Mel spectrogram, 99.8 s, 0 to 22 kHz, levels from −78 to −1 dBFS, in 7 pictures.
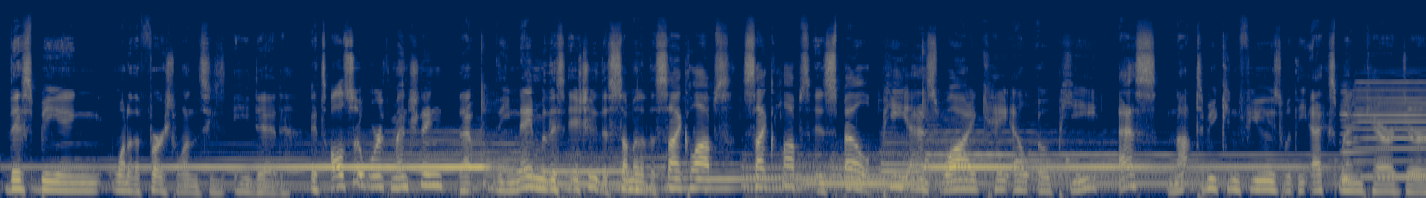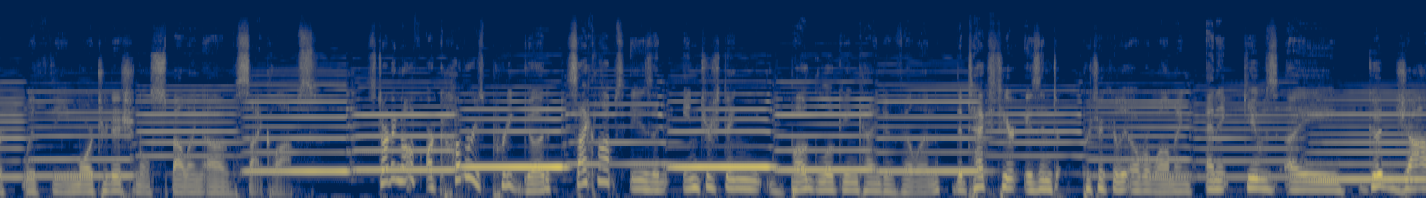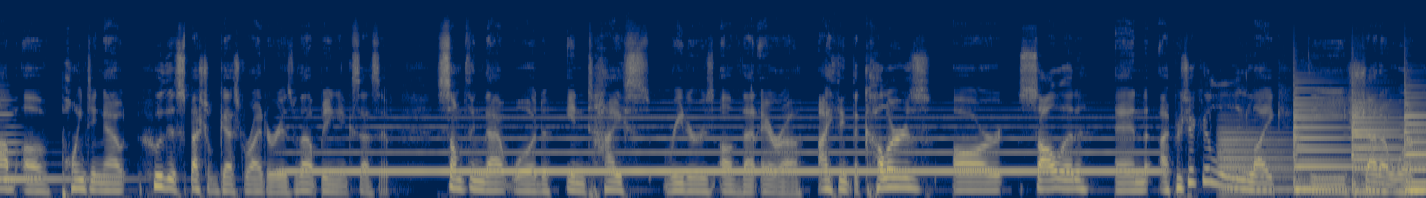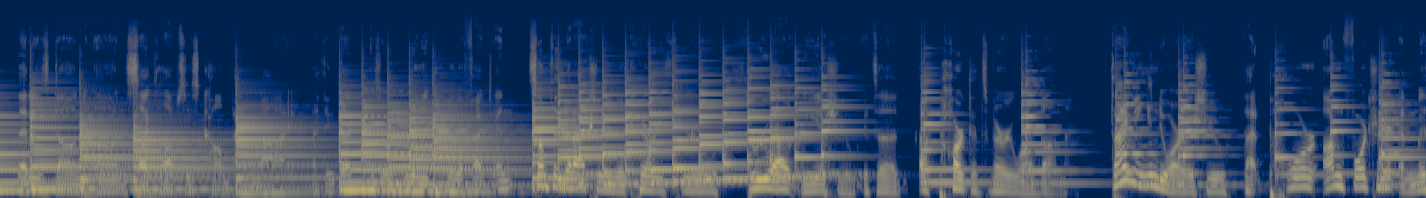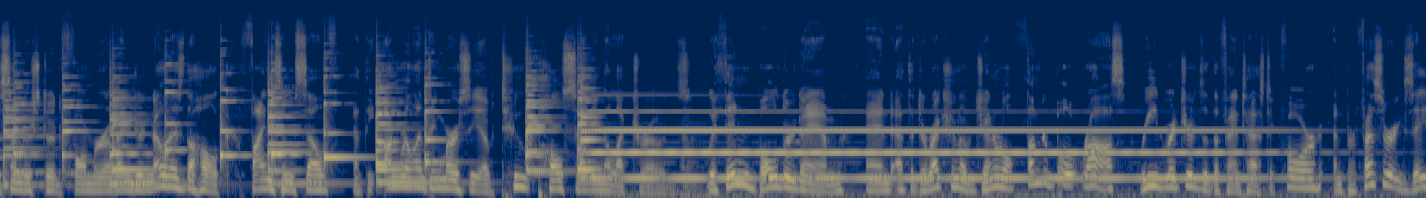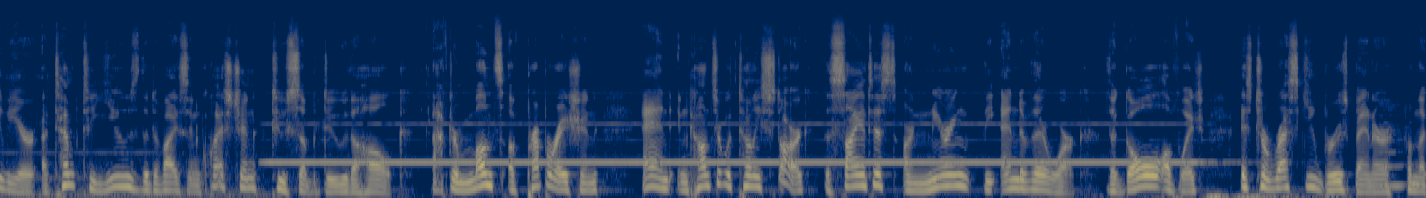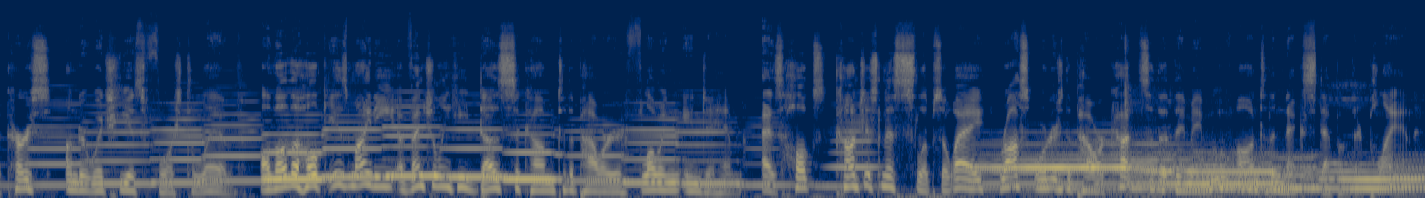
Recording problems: background music; very loud; throughout; 2 dB above the speech

